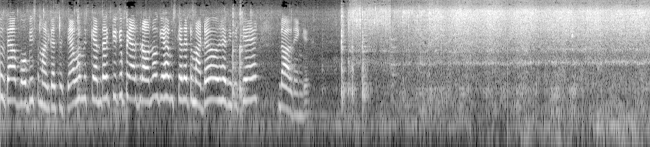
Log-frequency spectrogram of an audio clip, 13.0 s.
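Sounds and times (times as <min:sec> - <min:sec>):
food sizzling in hot fat: 0:06.5 - 0:13.0.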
